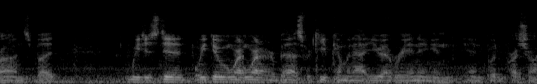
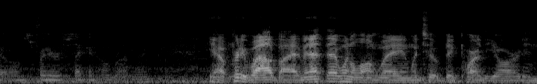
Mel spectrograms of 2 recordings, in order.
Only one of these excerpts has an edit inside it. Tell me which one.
first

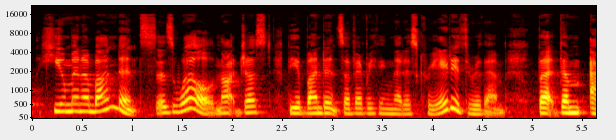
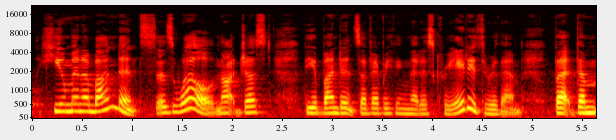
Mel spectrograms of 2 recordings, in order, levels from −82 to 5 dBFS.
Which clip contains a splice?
first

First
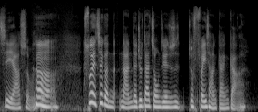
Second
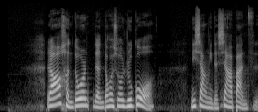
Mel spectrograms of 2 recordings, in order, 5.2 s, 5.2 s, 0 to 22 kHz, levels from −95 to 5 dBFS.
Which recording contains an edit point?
first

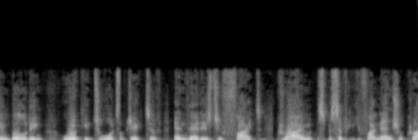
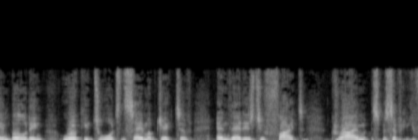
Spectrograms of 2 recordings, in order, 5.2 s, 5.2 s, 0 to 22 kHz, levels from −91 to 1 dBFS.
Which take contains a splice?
first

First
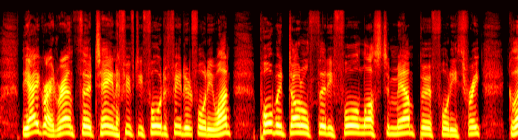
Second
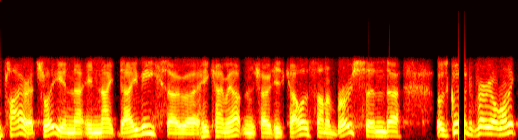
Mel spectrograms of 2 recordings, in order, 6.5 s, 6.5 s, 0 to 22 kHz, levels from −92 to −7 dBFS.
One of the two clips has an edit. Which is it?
first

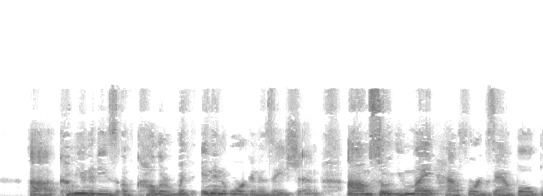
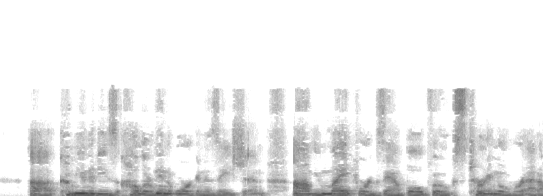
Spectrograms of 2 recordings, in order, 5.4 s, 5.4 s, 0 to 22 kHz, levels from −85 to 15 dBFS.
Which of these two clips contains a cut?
second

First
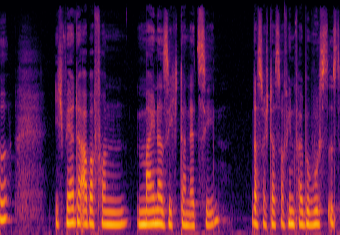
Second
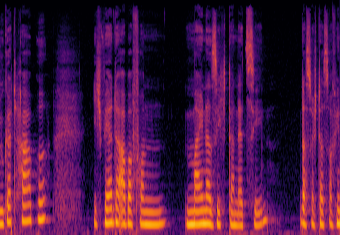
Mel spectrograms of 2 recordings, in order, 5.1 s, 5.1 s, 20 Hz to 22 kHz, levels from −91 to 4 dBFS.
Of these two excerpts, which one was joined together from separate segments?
first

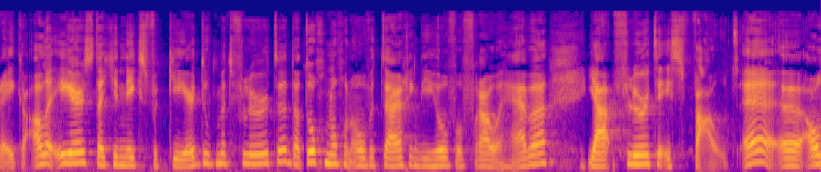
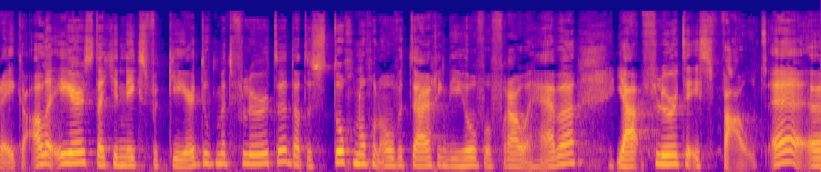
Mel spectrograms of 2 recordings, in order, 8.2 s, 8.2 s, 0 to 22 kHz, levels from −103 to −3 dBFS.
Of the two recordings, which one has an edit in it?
first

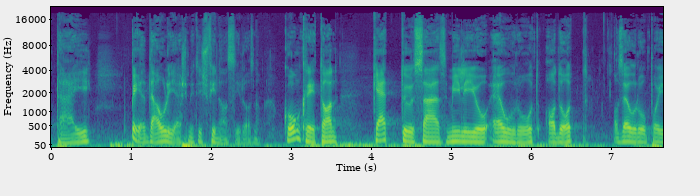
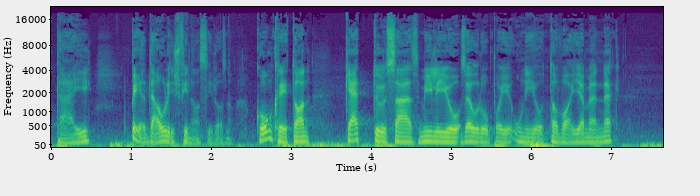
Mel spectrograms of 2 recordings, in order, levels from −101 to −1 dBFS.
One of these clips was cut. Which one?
second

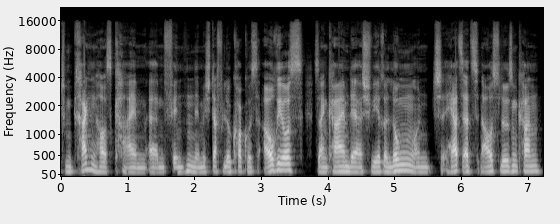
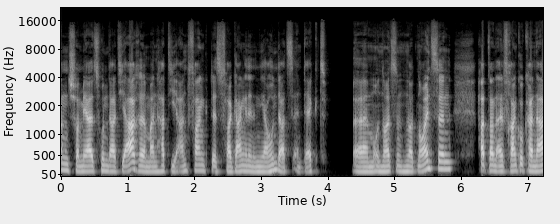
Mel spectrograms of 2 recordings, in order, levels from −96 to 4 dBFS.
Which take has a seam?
first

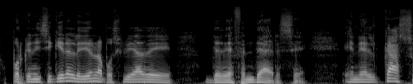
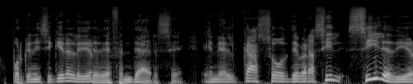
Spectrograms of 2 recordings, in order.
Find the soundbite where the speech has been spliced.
second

